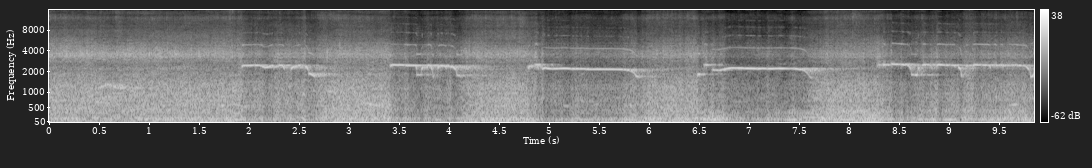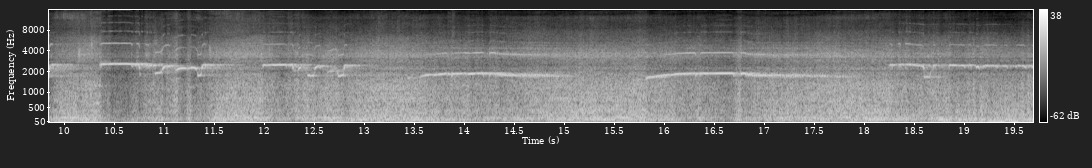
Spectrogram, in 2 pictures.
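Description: Dizi (Chinese bamboo transverse flute) playing a slow solo melody of long, high held notes with bends and quick grace-note ornaments, starting about two seconds in. Steady low background noise throughout.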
